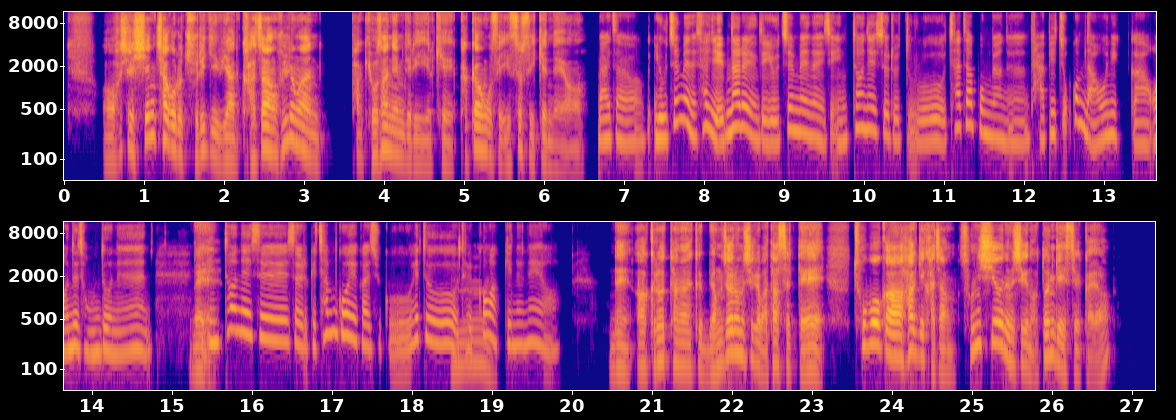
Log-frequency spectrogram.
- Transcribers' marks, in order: none
- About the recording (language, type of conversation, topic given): Korean, podcast, 요리 초보가 잔치 음식을 맡게 됐을 때 어떤 조언이 필요할까요?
